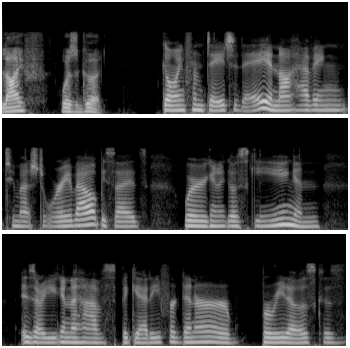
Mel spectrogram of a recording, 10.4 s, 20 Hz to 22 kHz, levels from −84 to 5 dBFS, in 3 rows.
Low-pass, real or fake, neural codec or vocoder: 7.2 kHz; real; none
